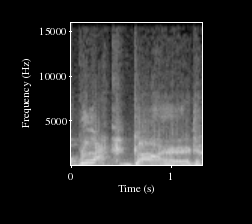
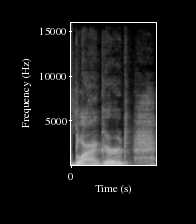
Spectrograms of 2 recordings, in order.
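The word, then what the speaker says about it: blackguard: sure that the um homy really works thou Black Guard was it not God who said to Moses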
